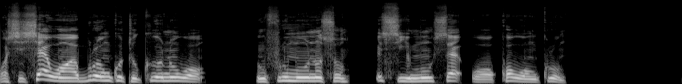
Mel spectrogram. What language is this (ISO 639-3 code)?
aka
